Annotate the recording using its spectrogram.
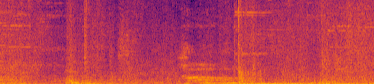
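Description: Video game spell and hit effects clash and crackle.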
